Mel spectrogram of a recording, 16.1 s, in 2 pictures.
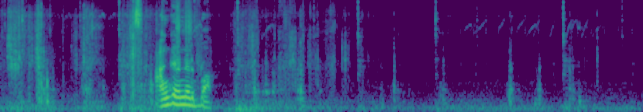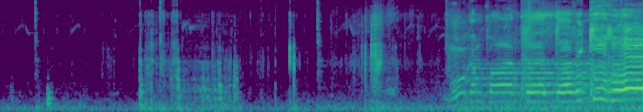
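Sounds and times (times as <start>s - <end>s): rustling: 0.0s - 4.8s, 9.2s - 13.7s
soft clicks and knocks: 2.9s - 12.2s
faint bird chirps: 3.0s - 13.9s.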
